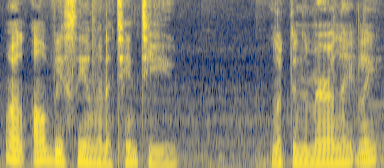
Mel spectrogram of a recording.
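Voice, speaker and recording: A man's voice: mid-range voice, expressive, brisk, mellow, close to an everyday voice. A man playing a confident, self-centered handyman in an audio roleplay, teasing and cocky. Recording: music bed underneath.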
